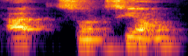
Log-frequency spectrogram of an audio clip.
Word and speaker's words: adsorción: Primero, una adsorción con D, adsorción, es difícil de pronunciar, se me traba la lengua.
